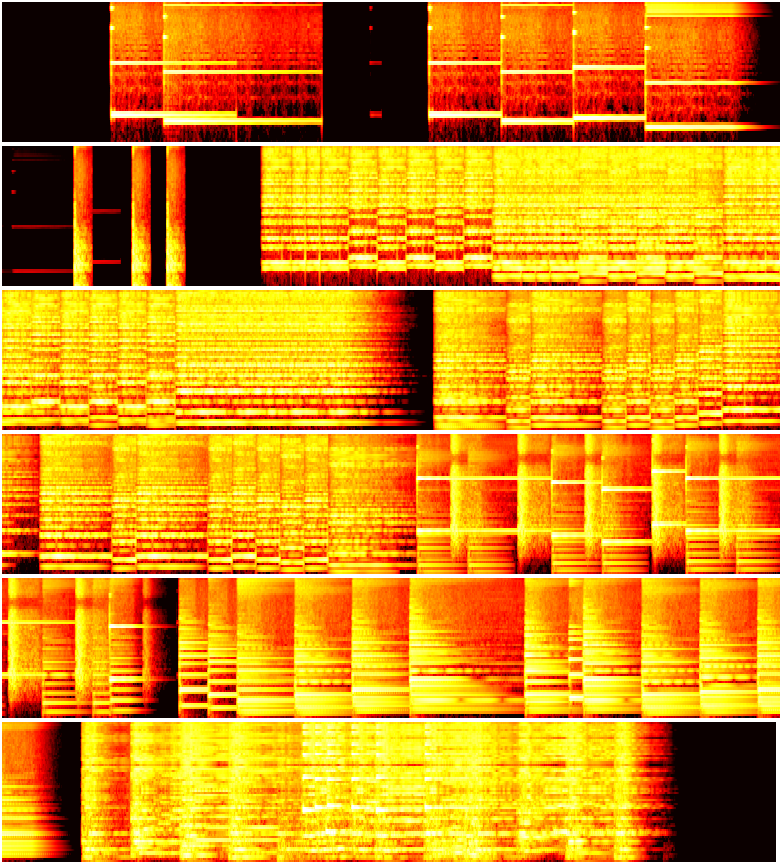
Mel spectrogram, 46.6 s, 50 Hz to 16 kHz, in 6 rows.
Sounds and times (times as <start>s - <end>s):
Music: 10.4s - 45.7s.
